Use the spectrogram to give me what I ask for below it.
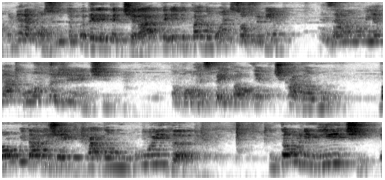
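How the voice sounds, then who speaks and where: A man's voice: very high voice, a little hiss or hum. A man, a dentist, giving a spoken lecture and telling stories, often addressing the audience directly. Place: lecture hall at a spiritist center. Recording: very echoey hall, mic far off.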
